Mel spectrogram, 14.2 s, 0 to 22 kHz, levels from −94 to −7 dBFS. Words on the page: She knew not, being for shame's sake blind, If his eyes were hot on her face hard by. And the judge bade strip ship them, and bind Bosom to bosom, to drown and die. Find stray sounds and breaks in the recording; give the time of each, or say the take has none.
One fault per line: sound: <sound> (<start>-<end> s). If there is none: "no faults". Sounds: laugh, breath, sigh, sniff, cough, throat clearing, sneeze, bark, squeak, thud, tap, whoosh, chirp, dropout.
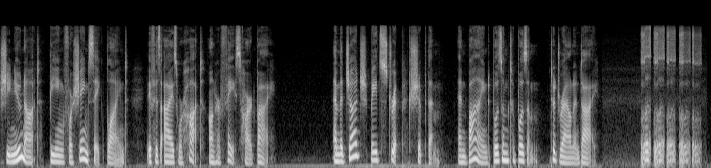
sound: laugh (12.8-14.0 s)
